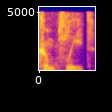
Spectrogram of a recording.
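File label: "completeness", US English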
